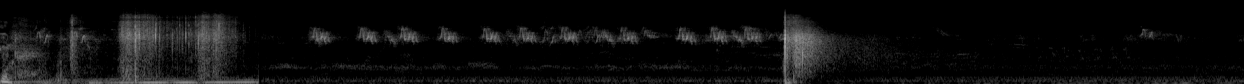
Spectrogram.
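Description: A run of high, quick chirps, two to three a second, broken about eight seconds in by a single sharp shot from a Ruger 10/22 .22 rimfire rifle, the loudest sound. The chirping stops after the shot.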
